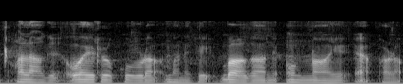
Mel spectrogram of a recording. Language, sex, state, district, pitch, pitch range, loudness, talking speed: Telugu, male, Andhra Pradesh, Sri Satya Sai, 105 Hz, 100-110 Hz, -22 LUFS, 120 wpm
